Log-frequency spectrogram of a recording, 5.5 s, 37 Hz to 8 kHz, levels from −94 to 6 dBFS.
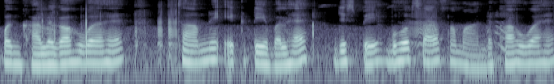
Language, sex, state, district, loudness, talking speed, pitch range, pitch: Hindi, male, Punjab, Pathankot, -20 LUFS, 175 wpm, 140-160 Hz, 145 Hz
